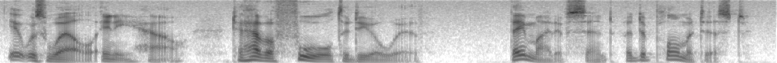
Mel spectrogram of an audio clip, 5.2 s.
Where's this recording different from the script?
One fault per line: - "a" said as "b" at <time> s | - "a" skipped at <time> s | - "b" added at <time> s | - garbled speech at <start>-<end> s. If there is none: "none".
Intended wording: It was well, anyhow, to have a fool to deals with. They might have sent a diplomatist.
- "deals" said as "deal" at 2.4 s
